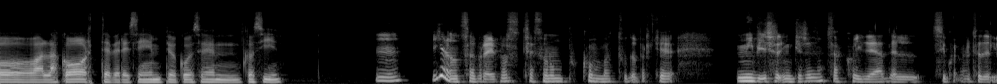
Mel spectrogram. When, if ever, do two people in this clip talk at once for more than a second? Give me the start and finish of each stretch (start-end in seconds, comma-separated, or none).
none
